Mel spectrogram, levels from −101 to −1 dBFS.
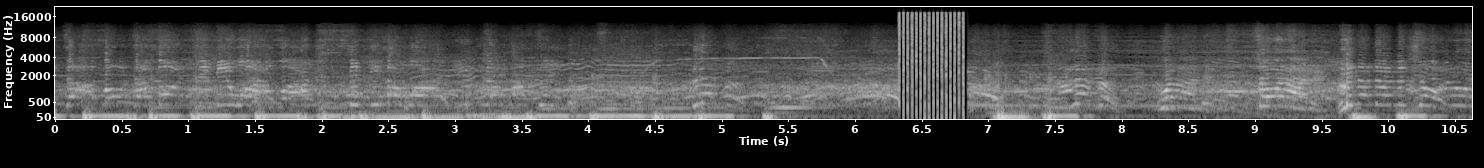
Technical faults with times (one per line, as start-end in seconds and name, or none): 6.33-6.84 compressed stream played as audio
